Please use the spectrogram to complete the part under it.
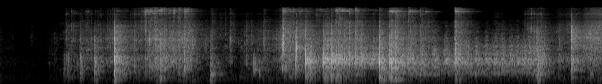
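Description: Loose coins clink and rattle as they drop into a paper budget envelope, a busy run of bright metallic jingles and small impacts, close and fairly loud.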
